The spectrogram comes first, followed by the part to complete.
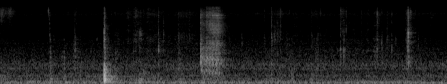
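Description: Handling sounds of a smartphone in its case being fitted into a plastic car dock: one sharp plastic click about a second in, then a brief scraping rustle around two seconds, with a few faint ticks, over a steady low hum.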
